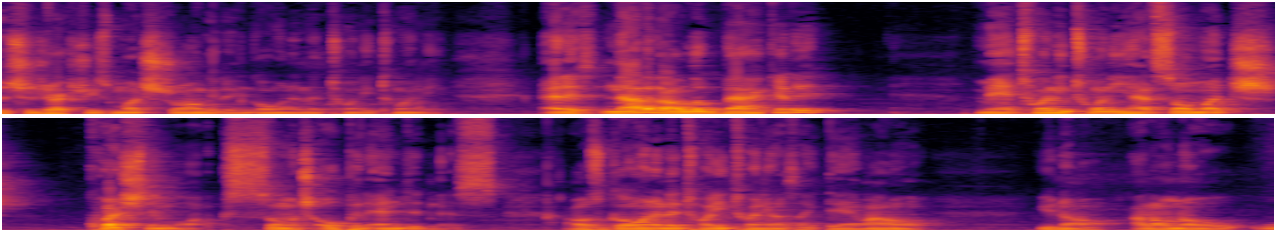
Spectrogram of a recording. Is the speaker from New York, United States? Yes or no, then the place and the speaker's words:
yes; New York City, New York, United States; I was born in Brooklyn. I was born in Brooklyn, Flatbush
